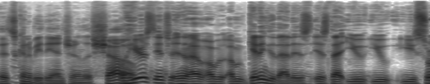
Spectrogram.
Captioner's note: stuttering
